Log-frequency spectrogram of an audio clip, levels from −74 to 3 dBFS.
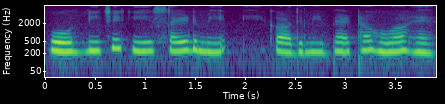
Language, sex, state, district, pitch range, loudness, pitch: Hindi, female, Uttar Pradesh, Saharanpur, 220-240 Hz, -18 LUFS, 235 Hz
